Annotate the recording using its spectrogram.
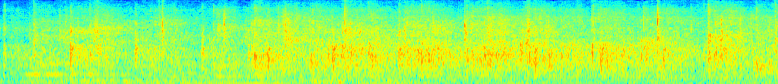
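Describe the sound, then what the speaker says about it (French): Audience applause for a speaker at a diocesan commission gathering, steady clapping from a modest crowd with individual claps standing out, continuous at moderate loudness. "je vous demande d'applaudir"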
